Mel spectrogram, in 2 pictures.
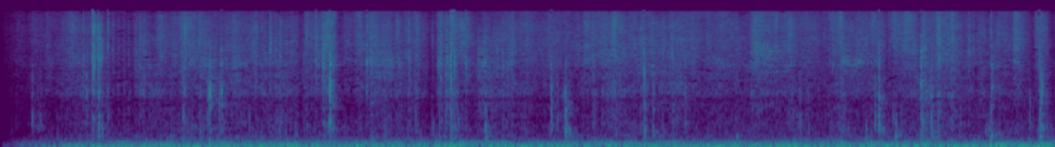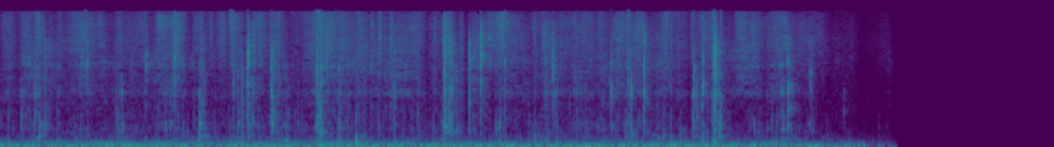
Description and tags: Papel quemandose
burning paper sound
